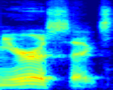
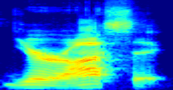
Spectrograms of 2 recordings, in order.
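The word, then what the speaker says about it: Yurosek: and for the fans we've been pronouncing Ben Urus seex name wrong it's your OIC so that is going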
